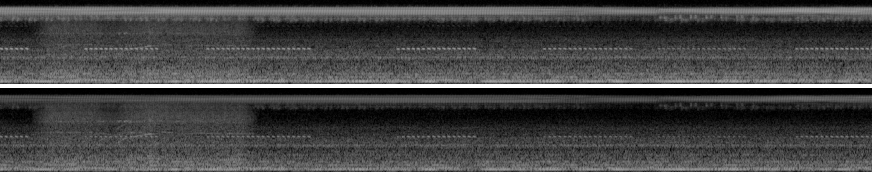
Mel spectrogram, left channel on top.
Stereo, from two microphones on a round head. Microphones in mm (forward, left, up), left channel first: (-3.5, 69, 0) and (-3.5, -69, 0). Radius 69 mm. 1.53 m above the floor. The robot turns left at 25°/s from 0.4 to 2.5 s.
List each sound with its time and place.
0.0 s an insect: 100° left; by 8.7 s 50° left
